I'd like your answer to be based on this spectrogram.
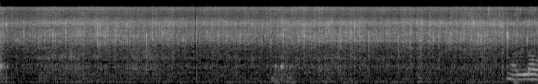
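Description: Onion and green chillies sautéing in hot oil give off a steady, loud sizzle throughout, with a faint scrape near the end and no talking.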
